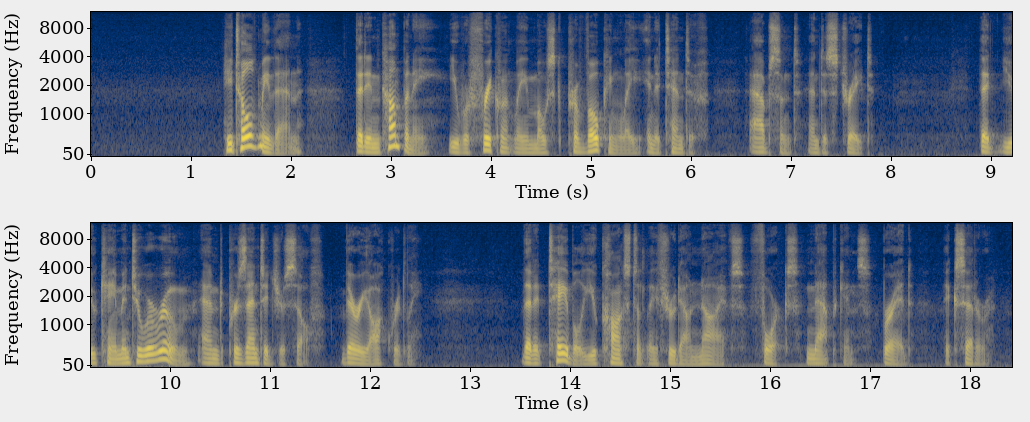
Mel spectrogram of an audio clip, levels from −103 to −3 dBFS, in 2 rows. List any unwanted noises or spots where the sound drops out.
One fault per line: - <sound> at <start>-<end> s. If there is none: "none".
none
